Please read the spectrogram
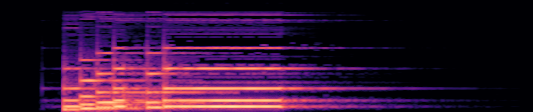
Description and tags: Play Ball!
The classic old time "play ball" tune, synthesized in Noteworthy Composer.
ball, baseball, hammond, music, organ, play, synthesized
